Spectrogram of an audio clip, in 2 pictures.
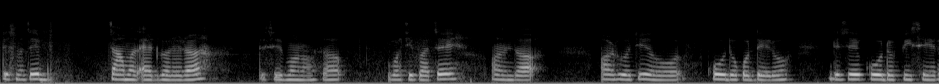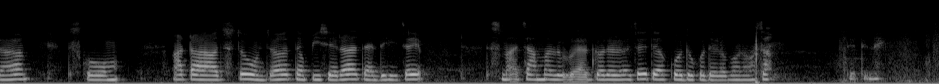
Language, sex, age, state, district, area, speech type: Nepali, female, 18-30, West Bengal, Jalpaiguri, urban, spontaneous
